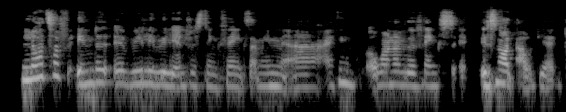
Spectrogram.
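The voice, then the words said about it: German-accented English. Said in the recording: “my German accent”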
